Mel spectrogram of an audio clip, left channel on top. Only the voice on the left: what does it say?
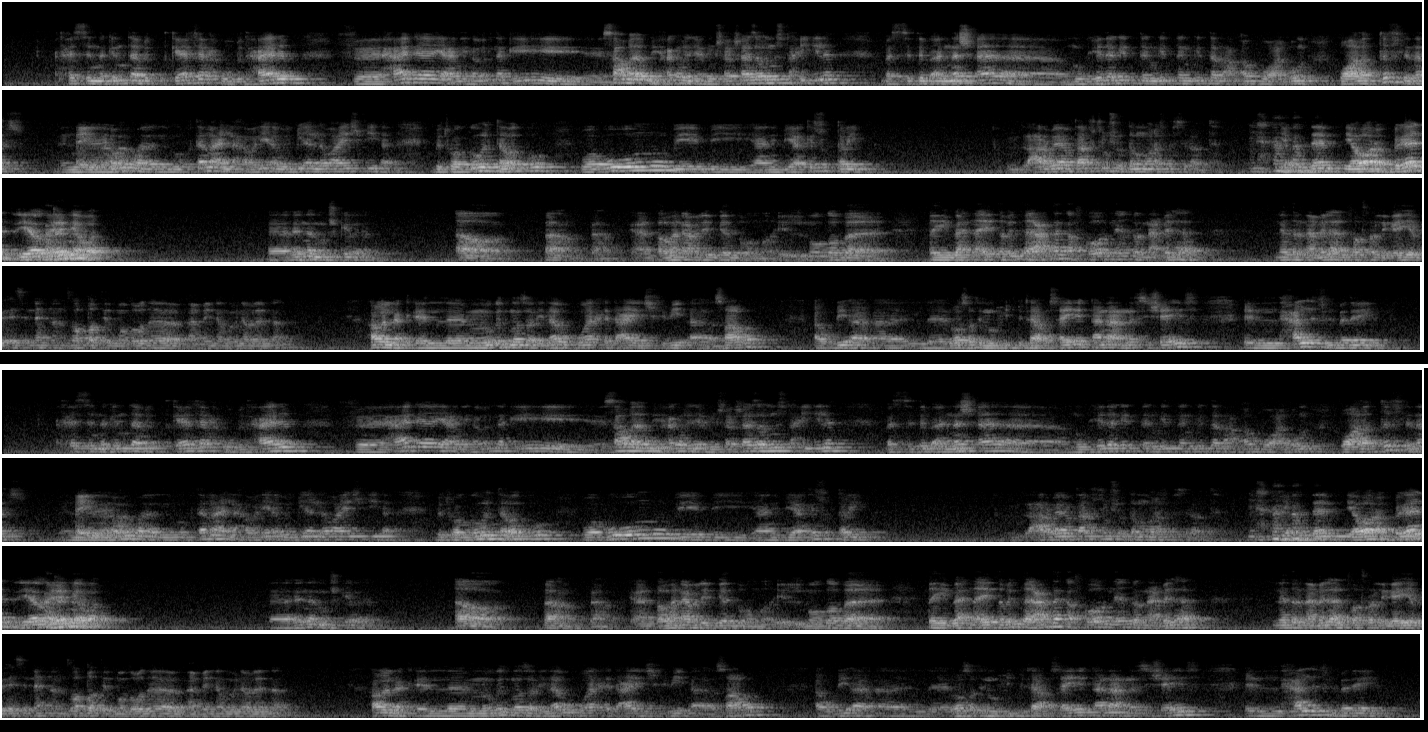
هتحس انك انت بتكافح وبتحارب في حاجه يعني هقول لك ايه صعبه قوي حاجه يعني مش مش عايز اقول مستحيله بس تبقى النشأة مجهده جدا جدا جدا على الاب وعلى الام وعلى الطفل نفسه ان
هو
المجتمع اللي حواليه او البيئه اللي هو عايش فيها بتوجهه لتوجه وابوه وامه بي بي يعني بيعكسوا الطريق العربيه ما بتعرفش تمشي قدام ورا في نفس الوقت
يا قدام يا ورا بجد يا قدام
يا ورا هنا المشكله
هقول لك ال- من وجهة نظري لو واحد عايش في بيئة صعبة او بيئة ال- الوسط المحيط بتاعه سيء انا عن نفسي شايف الحل في البدايل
